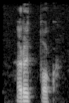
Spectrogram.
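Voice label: "рытпук", Komi, male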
